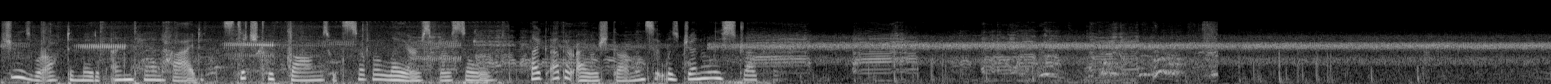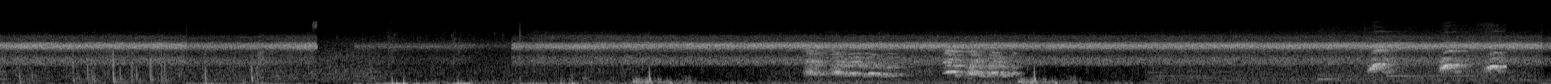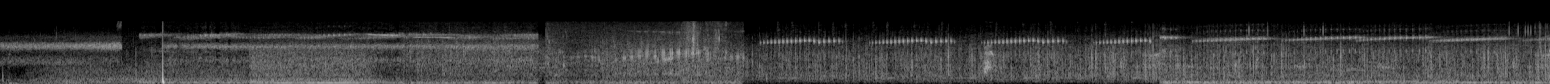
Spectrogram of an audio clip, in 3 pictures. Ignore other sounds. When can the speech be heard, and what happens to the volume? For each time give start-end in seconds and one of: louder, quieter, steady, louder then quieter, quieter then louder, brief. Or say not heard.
0.0-7.8 steady.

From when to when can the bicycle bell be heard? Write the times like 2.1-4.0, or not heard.
not heard.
